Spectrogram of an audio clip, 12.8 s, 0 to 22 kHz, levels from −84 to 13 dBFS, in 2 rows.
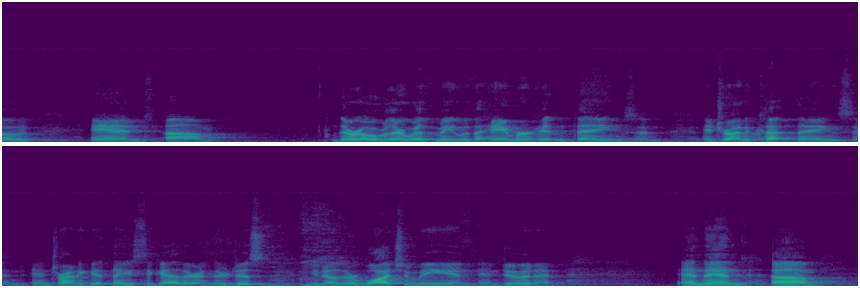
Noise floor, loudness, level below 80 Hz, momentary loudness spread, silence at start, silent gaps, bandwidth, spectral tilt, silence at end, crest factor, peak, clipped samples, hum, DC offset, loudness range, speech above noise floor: -67 dBFS; -32 LUFS; -82 dBFS; 18 LU; 0 s; none; 16 kHz; -5 dB/octave; 0.1 s; 22 dB; -10 dBFS; under 0.1%; none; under 0.1%; 3 LU; 35 dB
